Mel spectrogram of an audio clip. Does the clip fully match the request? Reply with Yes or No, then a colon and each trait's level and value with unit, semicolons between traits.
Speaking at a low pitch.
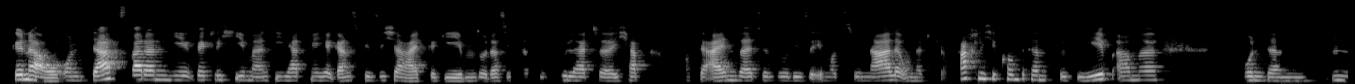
No: medium, 185 Hz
